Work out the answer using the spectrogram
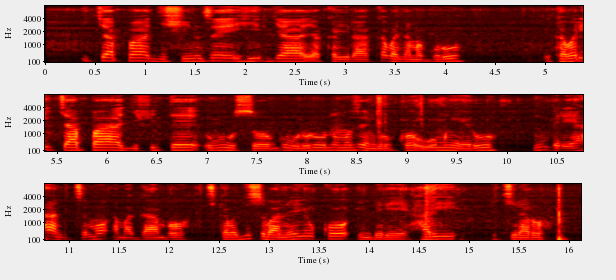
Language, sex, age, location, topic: Kinyarwanda, male, 25-35, Kigali, government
